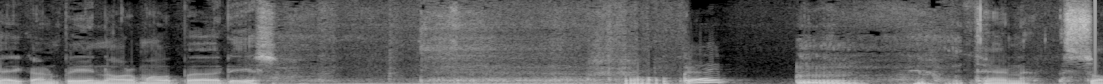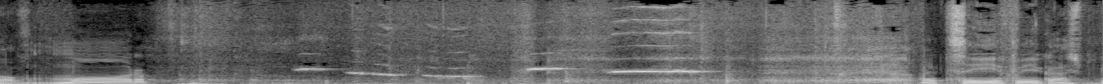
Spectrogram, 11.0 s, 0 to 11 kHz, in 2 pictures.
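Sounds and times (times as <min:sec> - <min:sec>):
parrot whistling notes: 0:07.0 - 0:09.2.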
